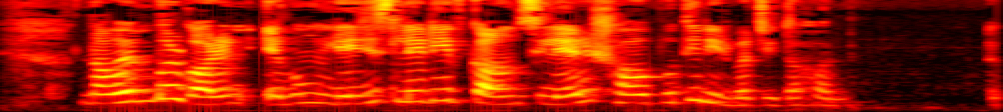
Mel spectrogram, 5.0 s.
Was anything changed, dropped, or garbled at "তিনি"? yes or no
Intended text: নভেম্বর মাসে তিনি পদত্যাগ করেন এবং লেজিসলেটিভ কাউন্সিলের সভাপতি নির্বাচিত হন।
yes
